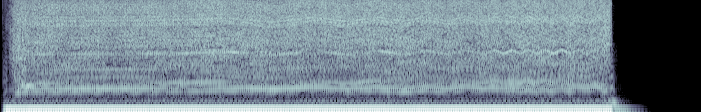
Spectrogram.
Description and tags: EXCISION VIBRATO BASS
This is te same sound of my excision bass version, on this one i included a lfo vibrato
I dont think this sound will be useful but is a kind of funny sound to make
